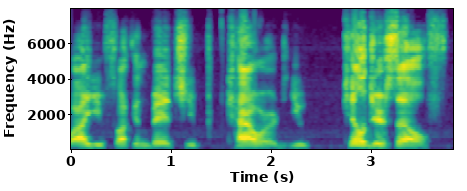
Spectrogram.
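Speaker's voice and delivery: ordinary delivery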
